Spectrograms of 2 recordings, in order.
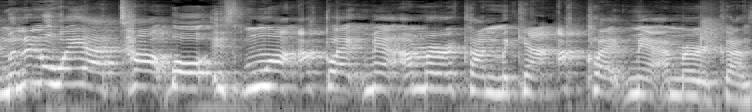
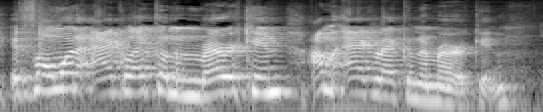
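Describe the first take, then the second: First: Quick patois comeback; retold retort in quick patois; Jamaican patois. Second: Said in the usual way. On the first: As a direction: argue back fast in Jamaican patois. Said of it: "I was arguing backward". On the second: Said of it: "So I'm like, I'm saying".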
